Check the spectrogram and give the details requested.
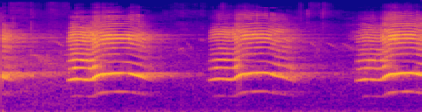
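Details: Jungle bird on a village morning: three loud, nasal honking calls, each swelling then falling away, repeated about once a second with quiet gaps between.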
